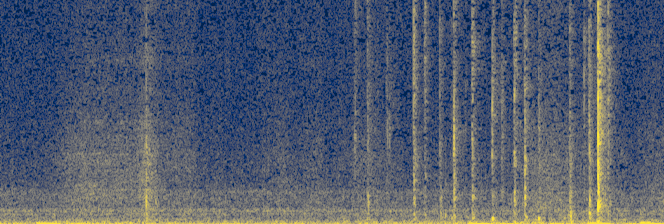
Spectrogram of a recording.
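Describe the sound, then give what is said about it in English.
Rapid clicking of computer keys, a burst of typing with irregular taps clustering toward the end, fairly quiet over a low steady hum. “Are you typing away?”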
